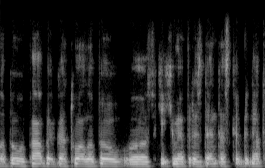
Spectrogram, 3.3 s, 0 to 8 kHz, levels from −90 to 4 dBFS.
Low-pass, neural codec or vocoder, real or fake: 7.2 kHz; none; real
